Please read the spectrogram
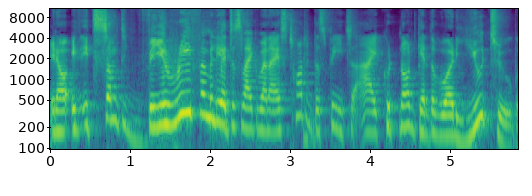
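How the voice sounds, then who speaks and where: The pace stays moderate, with hardly any pauses. Background noise is noticeable. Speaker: talk series host. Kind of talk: live online talk, asking a question. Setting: live online talk. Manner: halting, searches for words.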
